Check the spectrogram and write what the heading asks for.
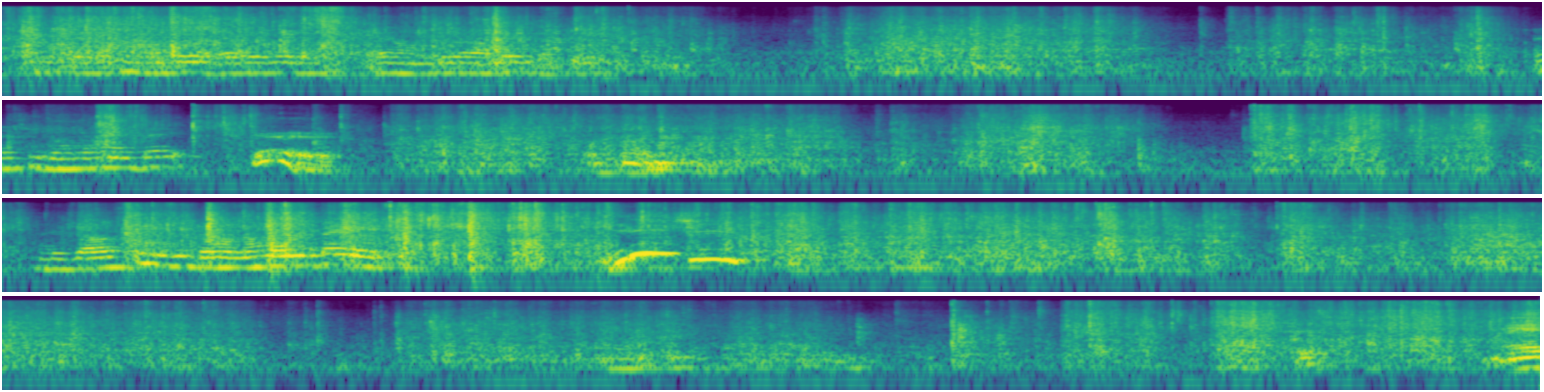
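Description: Foil snack-chip bags crinkling and rustling as they are torn open and shaken, with chips pouring out and clattering, in irregular spurts with short pauses.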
